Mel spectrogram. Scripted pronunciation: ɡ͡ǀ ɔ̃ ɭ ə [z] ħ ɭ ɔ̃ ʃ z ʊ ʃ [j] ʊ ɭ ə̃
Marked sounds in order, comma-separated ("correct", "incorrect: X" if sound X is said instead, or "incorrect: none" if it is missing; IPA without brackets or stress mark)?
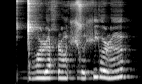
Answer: incorrect: none, correct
